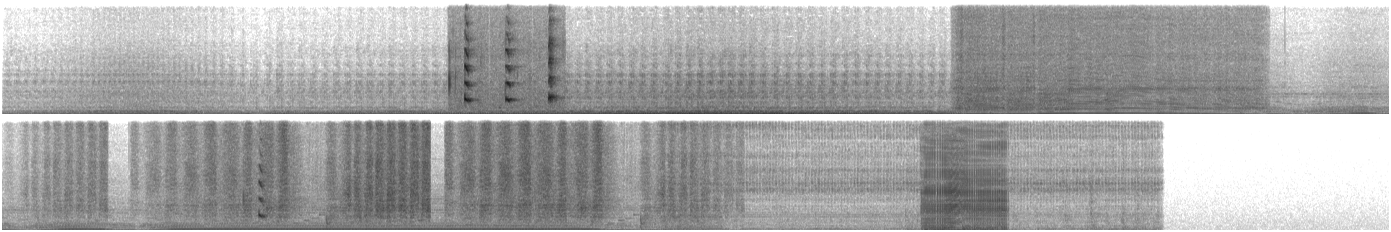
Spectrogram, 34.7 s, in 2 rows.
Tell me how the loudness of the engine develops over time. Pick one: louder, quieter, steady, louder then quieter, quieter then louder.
louder then quieter.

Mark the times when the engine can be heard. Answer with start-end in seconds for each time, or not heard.
0.0-31.9.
